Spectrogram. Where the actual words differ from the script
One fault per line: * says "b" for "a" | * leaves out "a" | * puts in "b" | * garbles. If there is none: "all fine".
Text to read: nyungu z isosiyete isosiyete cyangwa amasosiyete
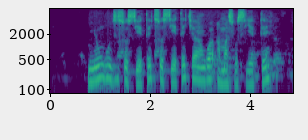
all fine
